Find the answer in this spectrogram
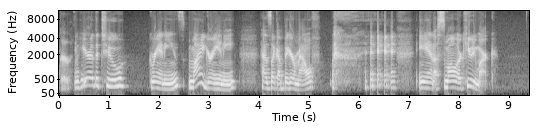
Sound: laughs

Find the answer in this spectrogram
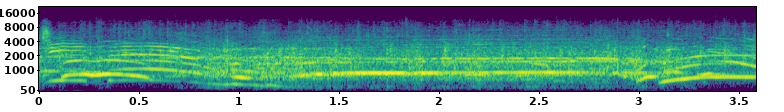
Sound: applause

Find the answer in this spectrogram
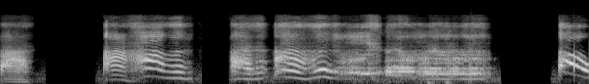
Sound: robotified moan

